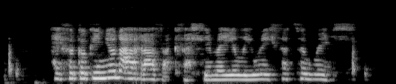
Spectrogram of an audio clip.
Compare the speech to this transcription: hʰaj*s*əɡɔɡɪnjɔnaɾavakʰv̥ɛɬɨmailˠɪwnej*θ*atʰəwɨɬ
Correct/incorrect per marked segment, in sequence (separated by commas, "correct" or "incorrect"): incorrect, correct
